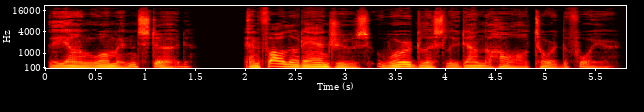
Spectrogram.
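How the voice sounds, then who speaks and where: A man's voice: medium pitch, measured pace, warm tone, breathy edge, no echo, studio quality. A man hosting a story podcast and reading scripted narration. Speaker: podcast host and story reader.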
